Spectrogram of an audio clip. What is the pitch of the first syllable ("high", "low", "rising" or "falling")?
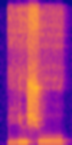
high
